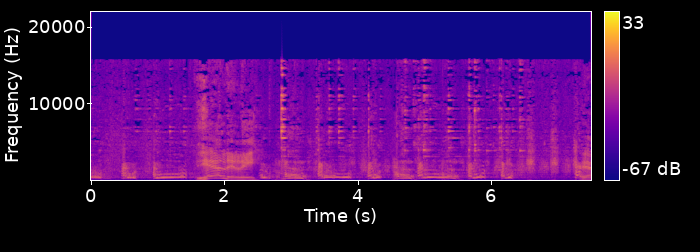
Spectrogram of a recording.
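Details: Young hound Lillie baying at treed quarry on an evening hunt among tall pines, with young dog Dynomite and 14-year-old Sadie along; loud repeated bawling bays, some drawn into rising-and-falling howls, with a man calling out encouragement.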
